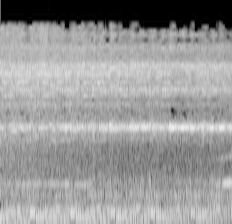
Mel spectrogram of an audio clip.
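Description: Hardstyle electronic dance music from a DJ set: a steady high-pitched tone held over a dense low bass.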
